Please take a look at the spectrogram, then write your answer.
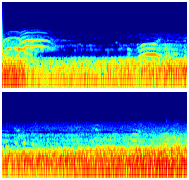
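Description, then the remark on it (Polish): A loud, steady airplane engine roar fills the cabin without pause during a flight as the pilot rocks the plane, with a couple of brief warbling, rising-and-falling tones breaking through near the start. “Kołyszę bardzo tym samolotem, ale podejrzewam dlatego, że my po raz pierwszy lecimy.”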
